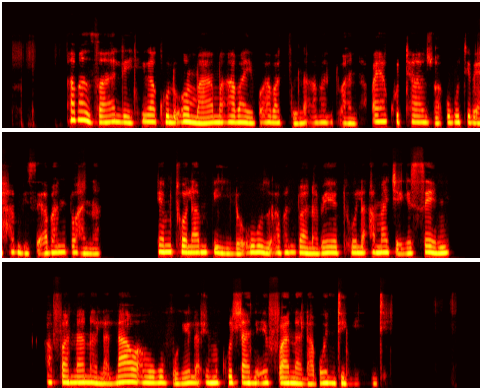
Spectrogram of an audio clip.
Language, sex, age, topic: North Ndebele, female, 36-49, health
